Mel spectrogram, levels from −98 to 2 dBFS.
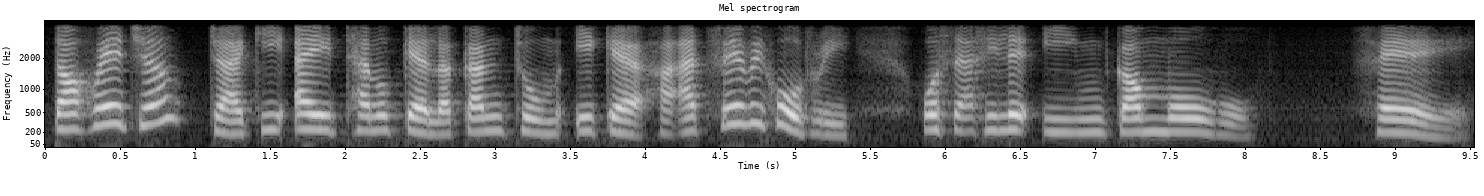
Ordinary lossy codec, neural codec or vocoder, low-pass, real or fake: none; codec, 16 kHz, 0.2 kbps, FocalCodec; 3.6 kHz; fake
